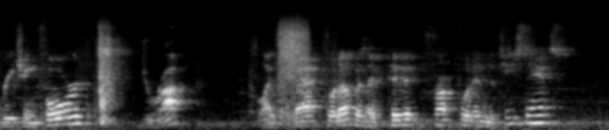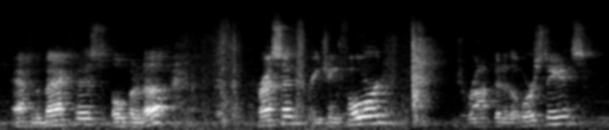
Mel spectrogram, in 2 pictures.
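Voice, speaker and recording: A man's voice: medium pitch, reverberant. A man instructing a martial arts form in terse, clipped commands, as a taekwondo tutorial teacher. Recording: distant mic, faint room noise.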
